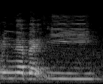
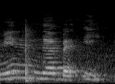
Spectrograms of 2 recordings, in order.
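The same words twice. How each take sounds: First: The final vowel of naba'i is held long. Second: The final vowel of naba'i is kept short. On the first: The speaker calls it wrong. "So I'm not going to say min naba'i. I know it's a long vowel ya" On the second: The speaker calls it right. "I will read it with one haraka and I will ignore this ya"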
